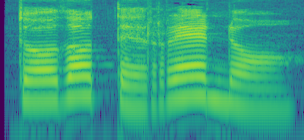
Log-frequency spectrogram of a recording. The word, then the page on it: todoterreno: spanish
